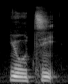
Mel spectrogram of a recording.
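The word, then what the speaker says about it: 四時: 네시 보니까 어떻게 읽나요 요지 맞습니다시는 원래 4는 이용이 아아 그리고는예요 그런데 요게 탈락돼 요지라고 해요 한국어에서도 하나 둘 셋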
